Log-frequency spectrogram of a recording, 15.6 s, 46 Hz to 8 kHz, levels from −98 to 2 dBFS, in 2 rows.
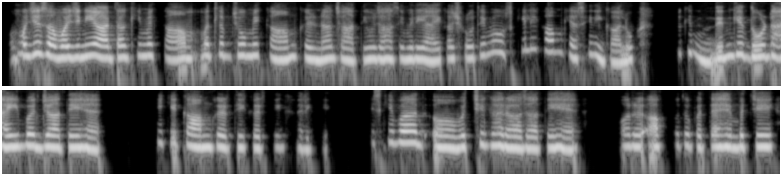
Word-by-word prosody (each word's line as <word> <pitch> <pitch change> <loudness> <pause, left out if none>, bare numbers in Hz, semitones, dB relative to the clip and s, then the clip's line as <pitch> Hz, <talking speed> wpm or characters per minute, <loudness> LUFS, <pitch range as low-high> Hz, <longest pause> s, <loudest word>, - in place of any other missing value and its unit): मुझे 300 +3 +2
समझ 270 -5 +5
नहीं 285 +3 +4
आता 270 -1 +5
कि 300 - -8
मैं 300 +1 0
काम 240 0 -1
मतलब 300 0 -3
जो 300 - +1
मैं 300 +1 -1
काम 245 +1 +1
करना 240 -1 +1
चाहती 235 -2 -3
हूँ। 245 - +1
जहाँ 240 0 +1
से 245 - -8
मेरी 240 0 +1
आय 220 -2 0
का 250 +2 -6
स्रोत 255 +1 -6
है, - - -4
मैं 355 - -8
उसके 365 +3 -9
लिए 445 +1 -12
काम 375 -1 -4
कैसे 275 +3 -6
निकालूँ? 215 -4 -1
क्योंकि 335 - -5
दिन 260 +4 +2
के 320 +1 +1
2 280 0 +2
ढाई 255 -4 +3
बज 260 -2 +4
जाते 240 -1 +3
हैं। 225 -3 +2 0.6
ठीक 310 - -12
है - - -4
काम 245 -3 +3
करते 235 -1 -2
करती, 235 0 -8
घर 230 -2 -10
के, 205 - -22 0.4
इसके 315 +1 -9
बाद 315 -2 +3
अ, - - 0 0.2
बच्चे 240 +4 -2
घर 270 -1 +1
आ 230 -1 +4
जाते 225 +1 -1
हैं 220 -3 +1 0.4
और 255 0 -2
आपको 270 +1 -3
तो 265 - -7
पता 245 0 -5
है 245 0 +3
बच्चे 245 +1 0
250 Hz, 215 wpm, -22 LUFS, 235-285 Hz, 0.6 s, समझ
